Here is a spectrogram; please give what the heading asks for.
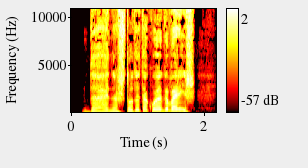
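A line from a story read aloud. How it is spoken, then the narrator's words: Frightened question. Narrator (Russian): испуганно спросила Лорел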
